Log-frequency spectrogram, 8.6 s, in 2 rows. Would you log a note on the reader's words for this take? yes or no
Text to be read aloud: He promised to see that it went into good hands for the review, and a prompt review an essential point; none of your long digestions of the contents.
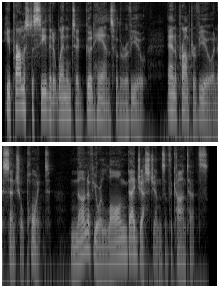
no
